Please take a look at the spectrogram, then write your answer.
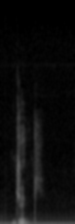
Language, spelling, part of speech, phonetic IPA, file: Polish, dzięki, noun / interjection / preposition, [ˈd͡ʑɛ̃ŋʲci], Pl-dzięki.ogg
